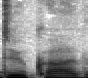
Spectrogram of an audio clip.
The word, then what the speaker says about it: dukkha: So this word dukkha, the reason we keep using the Pali is because, and it's spelled D-U-K-K-H-A, in case you can't quite kind of grasp the tones when we say it.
